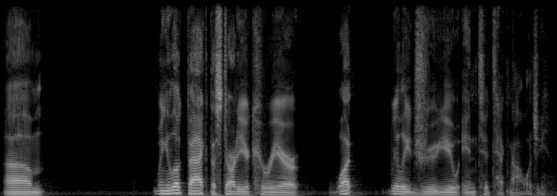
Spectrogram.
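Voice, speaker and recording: A man hosting a podcast interview, asking questions in a relaxed, conversational way. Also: deep voice, a little slow, clean tone, no room sound. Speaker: podcast host.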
